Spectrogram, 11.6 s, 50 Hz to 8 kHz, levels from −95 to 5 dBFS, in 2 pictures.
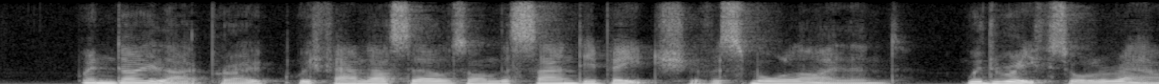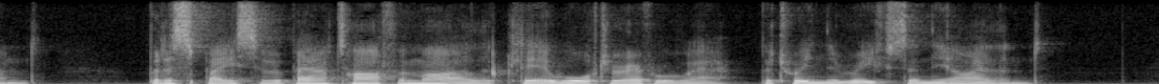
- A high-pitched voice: No, low, 120 Hz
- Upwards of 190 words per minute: Yes, fast, 205 wpm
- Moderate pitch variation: Yes, average, 4.5 semitones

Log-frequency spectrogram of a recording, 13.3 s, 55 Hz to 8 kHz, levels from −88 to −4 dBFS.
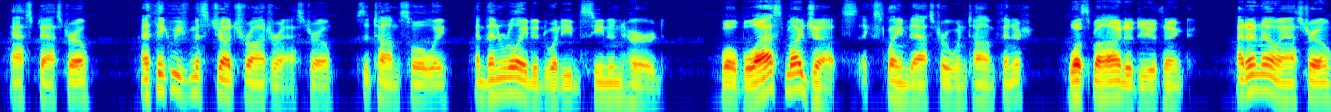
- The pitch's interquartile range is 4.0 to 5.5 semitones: No, average, 2.9 semitones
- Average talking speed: Yes, average, 180 wpm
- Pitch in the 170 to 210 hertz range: No, low, 100 Hz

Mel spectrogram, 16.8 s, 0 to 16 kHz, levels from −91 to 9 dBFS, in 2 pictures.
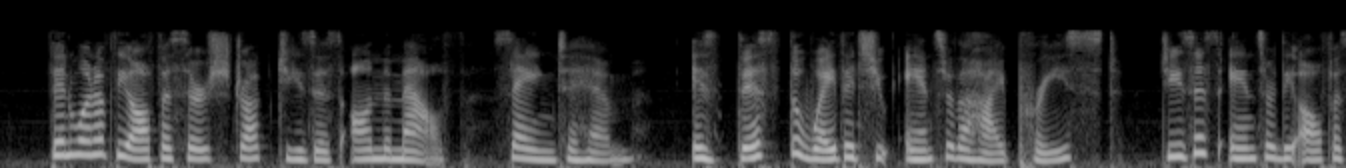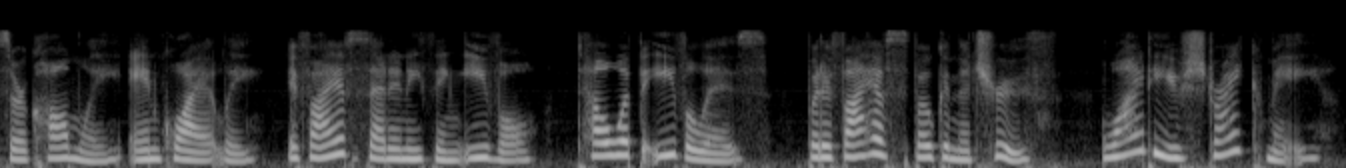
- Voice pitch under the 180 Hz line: No, high, 220 Hz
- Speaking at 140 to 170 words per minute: No, average, 190 wpm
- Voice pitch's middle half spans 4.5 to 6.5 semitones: No, average, 4.0 semitones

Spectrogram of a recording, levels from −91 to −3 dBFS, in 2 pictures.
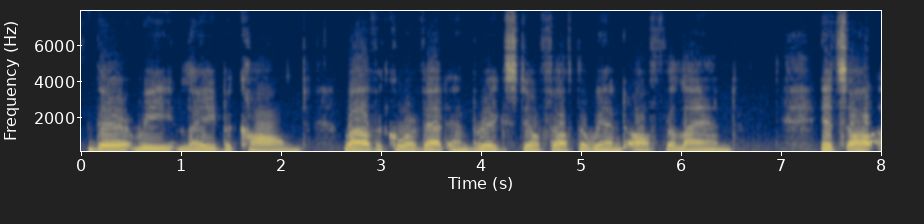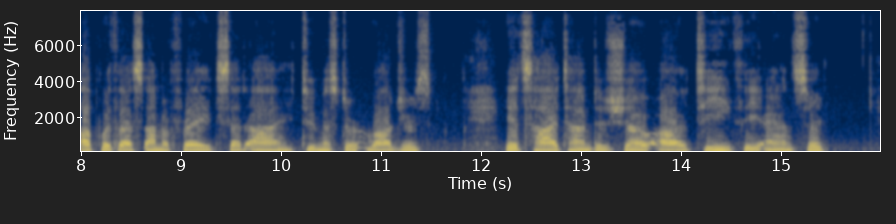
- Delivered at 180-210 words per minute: No, average, 140 wpm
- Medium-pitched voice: Yes, medium, 145 Hz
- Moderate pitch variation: No, narrow, 2.0 semitones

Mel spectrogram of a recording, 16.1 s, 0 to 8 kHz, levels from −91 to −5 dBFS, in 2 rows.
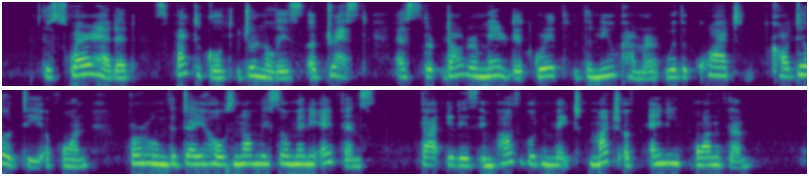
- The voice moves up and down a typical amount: Yes, average, 3.7 semitones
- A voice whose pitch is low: No, high, 240 Hz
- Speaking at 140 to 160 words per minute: Yes, average, 150 wpm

